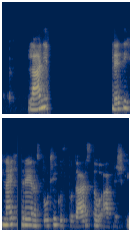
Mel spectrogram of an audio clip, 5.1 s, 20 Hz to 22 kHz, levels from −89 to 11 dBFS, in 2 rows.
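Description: A long network dropout runs from 0.89 to 2.25 s in this speech clip. The sound of the last moment before the gap is stretched into a fading buzz, which soon gives way to near silence for about 1.2 s. This is likely caused by packets failing to arrive, so the receiver had to conceal about 1.3 s of missing audio. When the speech resumes, about 820 ms of it is simply gone, and the stream returns roughly half a second later than it had been running. A jitter buffer speed-up follows from 2.43 to 5.09 s. With a backlog of queued audio to work off, the receiver repeatedly snips out short pitch-period slices, so the speech plays at about 105% speed without any change in pitch. Around 150 ms in total is trimmed, and the talking sounds slightly rushed. Two blocks of digital silence interrupt that stretch. The first, from 2.86 to 2.94 s, cuts the signal to silence for 80 ms, leaving an audible hole with hard edges where no fade smooths the cut. 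The second, at 3.77 s, lasts only about 9 ms and is heard as a single tick. Both fit an output buffer that was not refilled in time.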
